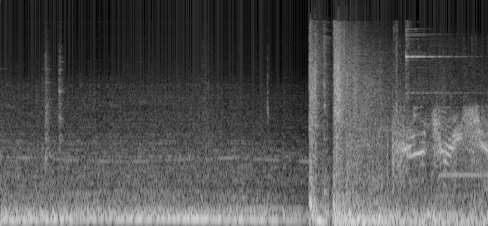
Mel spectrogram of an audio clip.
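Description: A single loud, sharp cannon blast from a tank firing a tungsten shell in a tank battle video game, cutting abruptly through a steady low engine rumble, followed by a brief ringing tail.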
